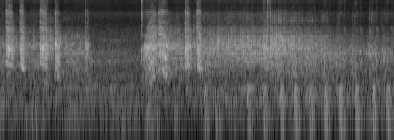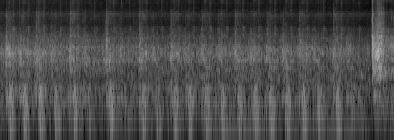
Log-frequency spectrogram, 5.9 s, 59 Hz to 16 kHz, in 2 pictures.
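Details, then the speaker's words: Euro Daang Hari 186 motorcycle, member-sent clip: starter chugs about four pulses a second before the engine barely catches and stumbles unevenly; hard starting, cause unknown. "Regarding sa isang ating member na 186 hard starting Soo ko sa inyo yung paan kung paano mock yung motor na ito so hard starting po siya"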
